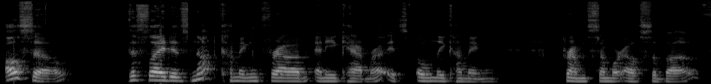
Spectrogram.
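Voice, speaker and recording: A woman's voice: sits low, moderate pace, a little mellow. A woman acting as game master, playfully setting the scene of a tabletop horror game.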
